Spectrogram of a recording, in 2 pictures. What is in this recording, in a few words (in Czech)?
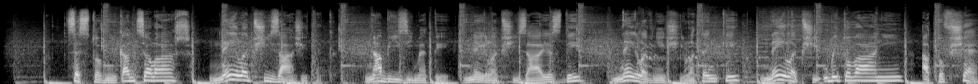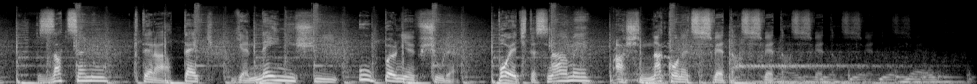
reklama cestovní kancelář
